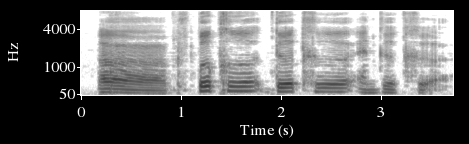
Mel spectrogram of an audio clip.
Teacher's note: There's complete closure of the air passage there. And these guys are labials, made with the lips. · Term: stop sounds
